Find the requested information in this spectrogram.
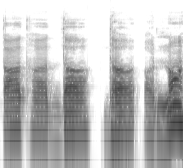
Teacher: उच्चारण जो है जीवा के अग्र भाग द्वारा दांतों को स्पर्श करने से होता है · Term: त वर्ग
